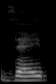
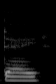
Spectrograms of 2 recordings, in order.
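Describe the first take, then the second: First: The word begins with a soft th sound. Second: The word begins with a hard d sound.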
